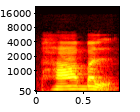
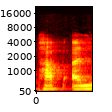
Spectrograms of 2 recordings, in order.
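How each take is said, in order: First: A b sound starts the second syllable, linked. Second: A p sound ends the first syllable, separately. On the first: The speaker calls it right. "बीएफ दूसरी आवाज ब की निकालेगा" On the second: The speaker calls it wrong. "इसको फप अल नहीं पढ़ना"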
